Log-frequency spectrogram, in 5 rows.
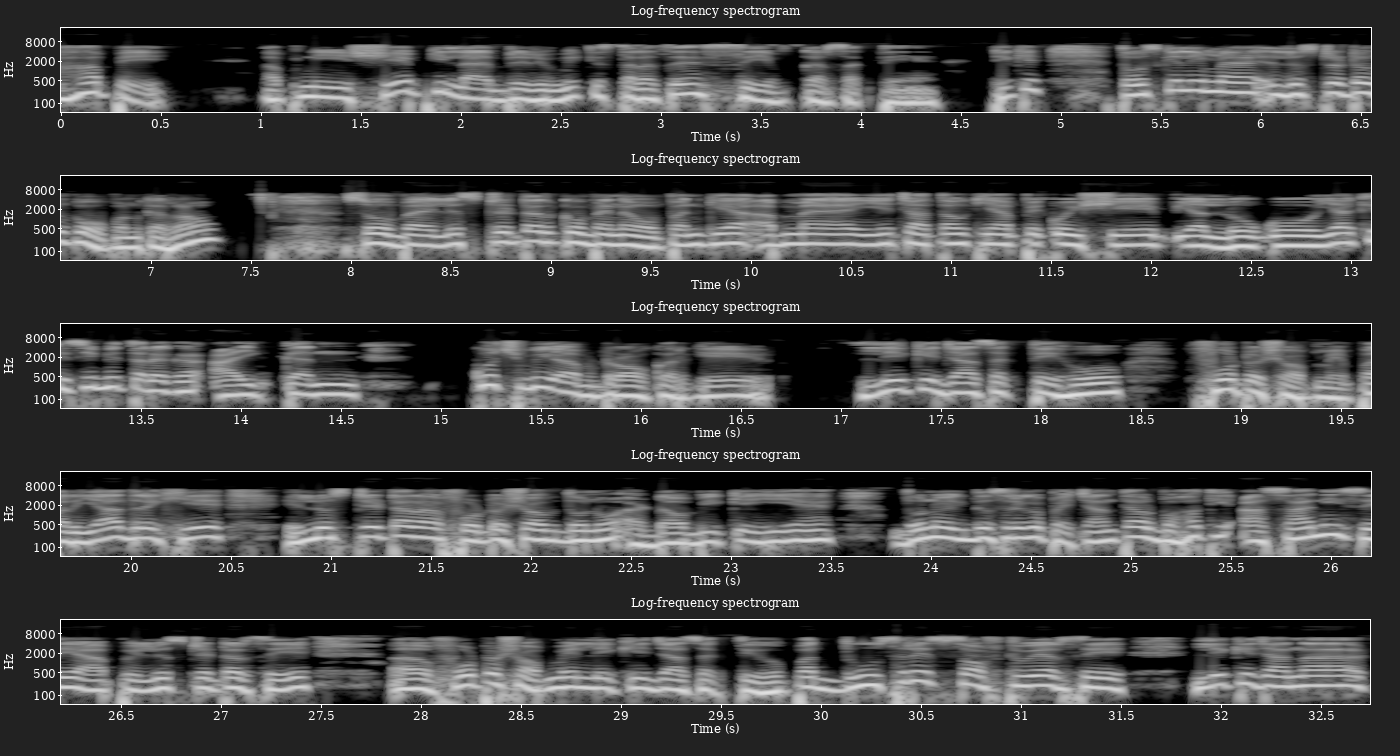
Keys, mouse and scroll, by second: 6.7 F1, 7.4 click.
